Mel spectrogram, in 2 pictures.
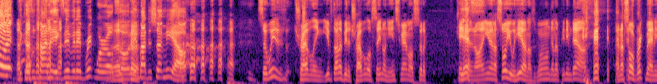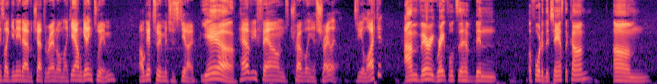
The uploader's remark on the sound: filming live on location at Brickvention 2023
